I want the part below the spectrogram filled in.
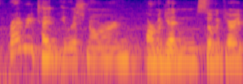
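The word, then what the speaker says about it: Sylvan Caryatid: Silven cared. There's like sorry silven karate according to some pronunciation guides.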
